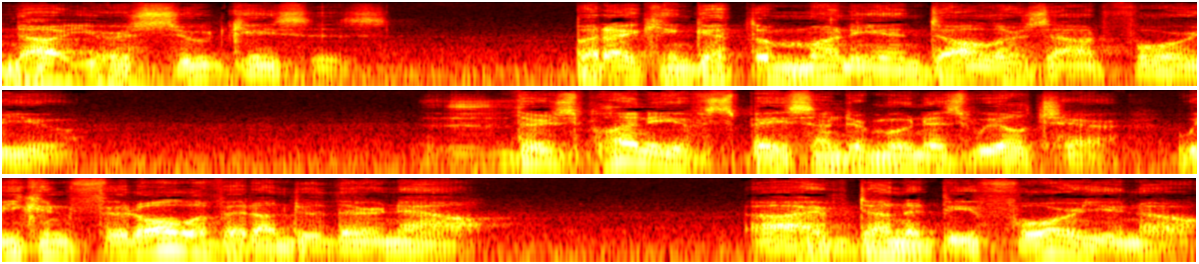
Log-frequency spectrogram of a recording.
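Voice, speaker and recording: In a put-on character voice, a man speaks at a moderate pace with a very deep, low pitch, very wide pitch swings and long, frequent pauses, over clear background noise. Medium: fan dub. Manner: hesitant, stammering.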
